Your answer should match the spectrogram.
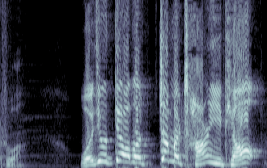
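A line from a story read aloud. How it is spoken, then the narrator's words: Sudden roar. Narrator (Chinese): 他突然对我吼道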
